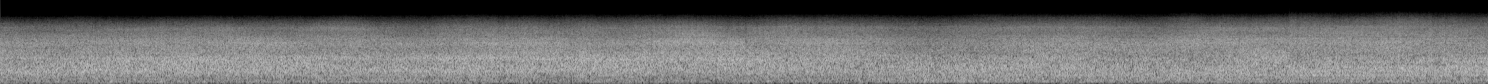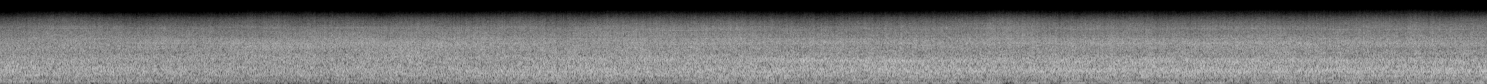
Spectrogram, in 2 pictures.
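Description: Airbus A380's four Rolls-Royce Trent 900 turbofan engines running at taxi power, a steady loud jet rush as the airliner taxis slowly.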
